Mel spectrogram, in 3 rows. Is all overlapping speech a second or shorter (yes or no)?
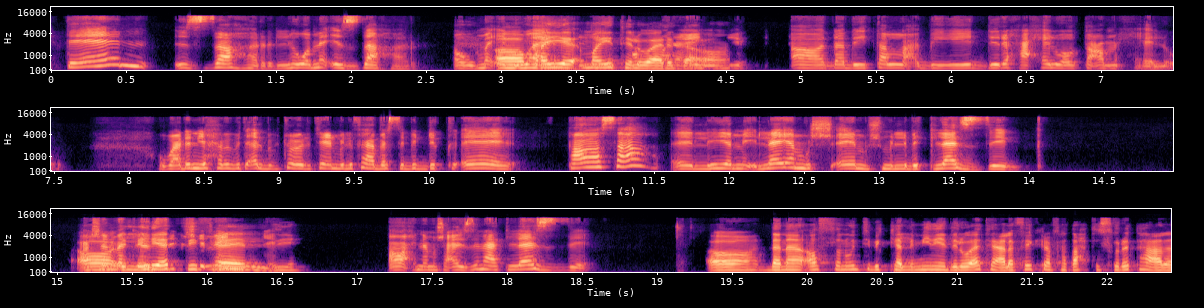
no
